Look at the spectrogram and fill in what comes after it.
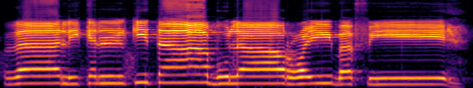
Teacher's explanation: زال میں سیٹی نہیں کریں گے، زا کی اور ذال کی آواز میں فرق ہوگا۔ زال جب ہم ادا کریں گے تو ہمارے جو زبان کی ٹپ ہے، جو زبان کی نوک ہے، وہ سامنے والے اوپر نیچے کے جو دونوں دانت ہیں، ثنایا علیہ اور سفلا، ان کے درمیان میں آ جائے گی۔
